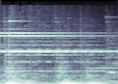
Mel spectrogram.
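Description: A small bell rung by a pulled bell cord in a ship's cabin in The Great Ace Attorney, giving a short bright jingle that rings out over a steady tonal background.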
